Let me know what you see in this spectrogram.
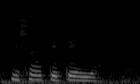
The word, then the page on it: masoi pepeya: wamesa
